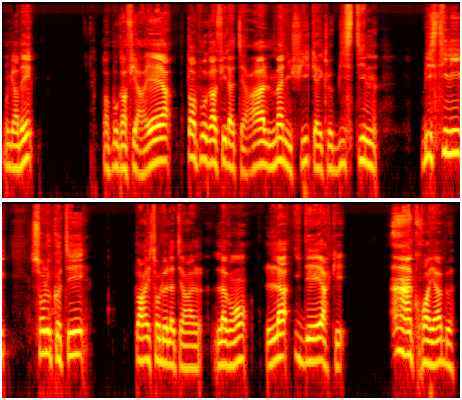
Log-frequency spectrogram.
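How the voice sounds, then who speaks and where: A man's voice: on the high side, a little slow, no room sound, studio quality. A man talking casually as he shows off his toy car finds, full of repeated enthusiastic praise, stammering and restarting as he goes, at his home desk setup. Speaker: toy car collector vlogger. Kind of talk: casual unboxing commentary.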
